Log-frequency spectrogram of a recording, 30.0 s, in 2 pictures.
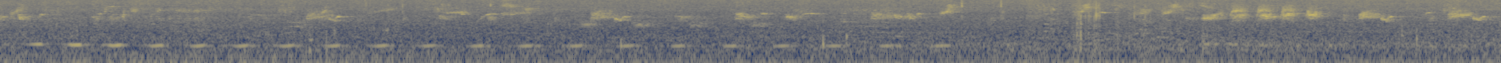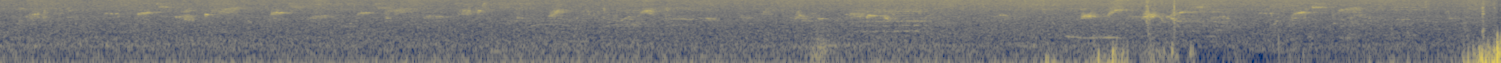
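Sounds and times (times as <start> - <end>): steady background hiss: 0.0 - 30.0
birds chirping: 25.0 - 29.6.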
